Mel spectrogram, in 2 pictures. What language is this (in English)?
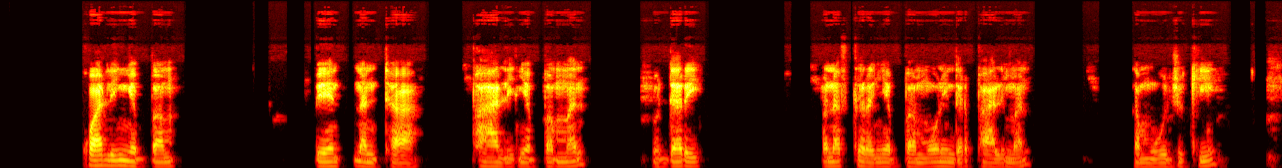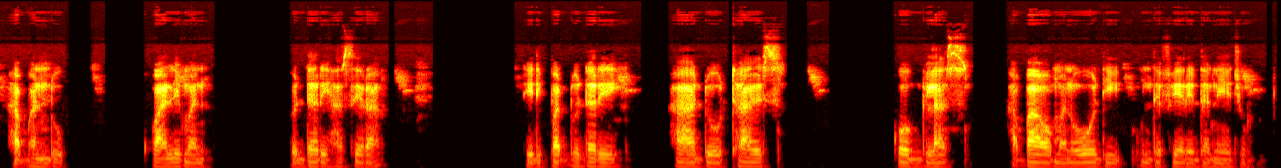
Fula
